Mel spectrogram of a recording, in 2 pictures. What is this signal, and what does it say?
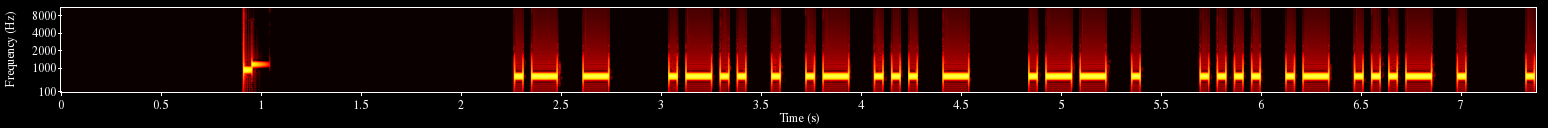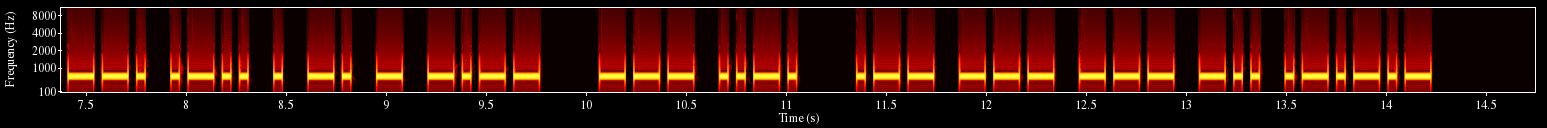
Morse code, heard as a keyed tone, about 28 wpm, 700 Hz. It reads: AT LEAST WE HAVE PLENTY OF WOOD.
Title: Sentences from Top 1300 Words 28wpm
